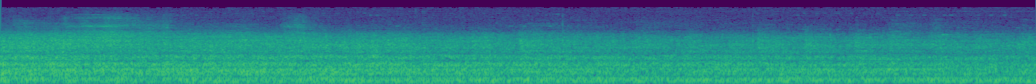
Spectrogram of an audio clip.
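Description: Diesel locomotive running while hauling passenger cars along the track: a steady engine hum and rolling train noise that slowly fades.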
